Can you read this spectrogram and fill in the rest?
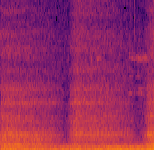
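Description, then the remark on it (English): Heavy, noisy breathing of a caller over a telephone line, with a couple of drawn-out breaths in and out over about two seconds. It's steady and fairly quiet, and no one speaks. “Linda answered the phone, only to hear the heavy breathing of the caller on the other end.”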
